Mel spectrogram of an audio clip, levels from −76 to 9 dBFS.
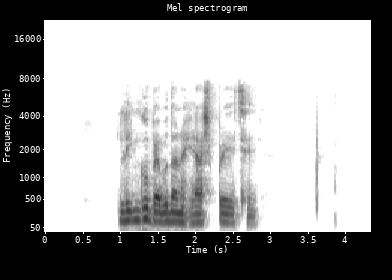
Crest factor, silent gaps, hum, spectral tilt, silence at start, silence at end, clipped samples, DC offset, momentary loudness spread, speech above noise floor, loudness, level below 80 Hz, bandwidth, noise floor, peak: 18 dB; none; none; -6 dB/octave; 1 s; 1.55 s; under 0.1%; under 0.1%; 14 LU; 63 dB; -17 LUFS; -58 dBFS; 8 kHz; -79 dBFS; -2 dBFS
